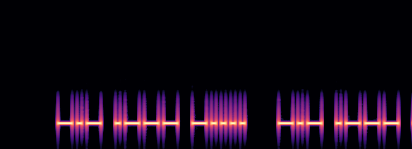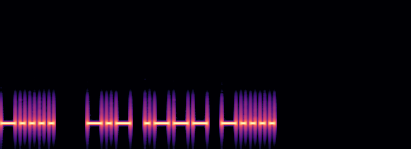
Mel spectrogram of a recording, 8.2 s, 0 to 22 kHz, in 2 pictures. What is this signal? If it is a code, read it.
Morse code, heard as a keyed tone, about 25 wpm, 700 Hz. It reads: KJ6 KJ6 KJ6
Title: Callsign Prefixes for Top 25 DXCC - Repeated 3x - 25wpm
